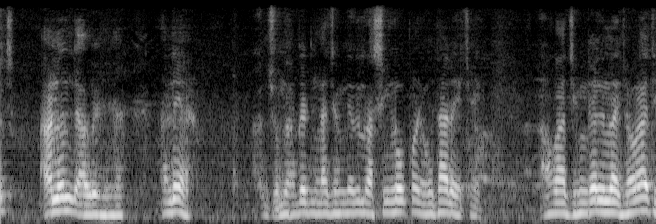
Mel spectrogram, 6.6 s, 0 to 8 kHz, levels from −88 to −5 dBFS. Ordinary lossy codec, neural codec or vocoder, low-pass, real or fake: AAC, 48 kbps; codec, 16 kHz in and 24 kHz out, 1.1 kbps, FireRedTTS-2 codec; 7.2 kHz; fake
